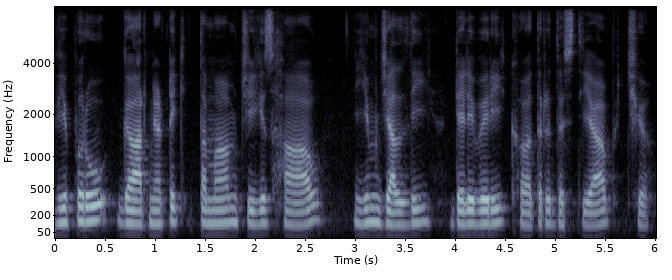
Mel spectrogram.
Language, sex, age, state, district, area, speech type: Kashmiri, male, 18-30, Jammu and Kashmir, Shopian, urban, read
